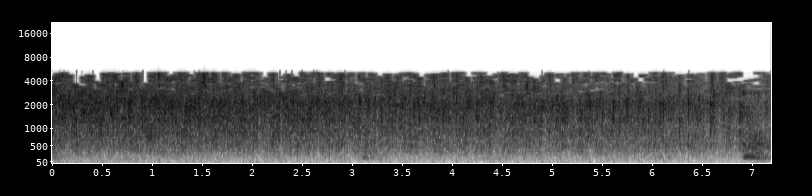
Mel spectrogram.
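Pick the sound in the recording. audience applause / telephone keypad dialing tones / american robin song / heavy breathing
audience applause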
